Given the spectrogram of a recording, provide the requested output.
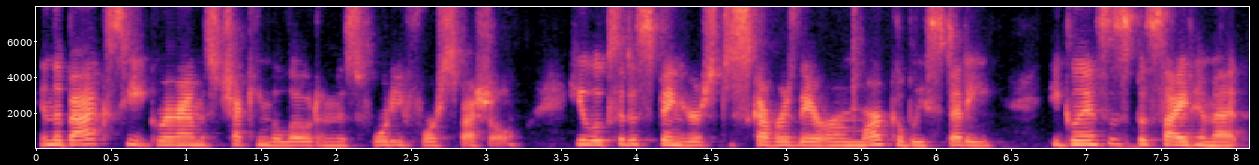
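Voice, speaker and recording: A woman's voice: mid-range voice, steady tone, a little fast, fairly bright tone. A woman reading screenplay action as narrator, with dramatic, clipped phrasing, recorded over a home video call.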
